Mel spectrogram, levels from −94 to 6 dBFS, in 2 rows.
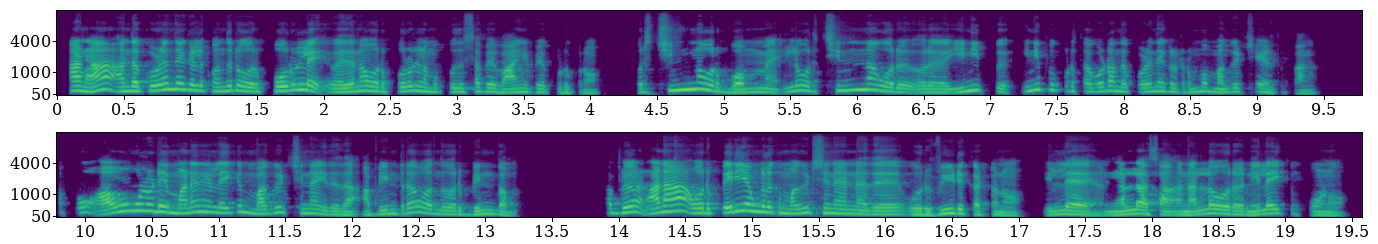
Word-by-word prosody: ஆனா, 210 - +5 0.2
அந்த 195 +1 +4
குழந்தைகளுக்கு 230 -4 +2
வந்துட்டு 205 +1 0
ஒரு 165 - -4
பொருள, 225 +5 +4 0.2
எதனா 170 +7 +2
ஒரு 170 - -4
பொருள் 200 +2 -1
நம்ம 165 -3 -4
புதிசா 160 +2 -4 0.2
வாங்கி 150 +2 -1
போய் 140 -1 -6
கொடுக்கிறோம். 120 -2 -10 0.3
ஒரு 155 - -7
சின்ன 240 +4 +3
ஒரு 180 - -2
பொம்மை, 145 +2 0
இல்ல 185 +6 -3
ஒரு 170 - -9
சின்ன 235 +4 +1
ஒரு 155 -3 -1
ஒரு 140 -1 -2 0.2
இனிப்பு 205 -7 -2 0.2
இனிப்பு 245 +2 -1
கொடுத்தா 185 -2 -8
கூட 185 - -1
அந்த 170 - -3
குழந்தைகள் 165 -4 -3
ரொம்ப 165 +6 -3
மகிழ்ச்சியா 160 +3 -5
எடுத்துப்பாங்க. 120 -4 -12 0.4
அப்போ 205 +1 -10 0.2
அவங்களுடைய 275 +3 +3
மனநிலைக்கு 230 +1 +1
மகிழ்ச்சினா 185 0 -3
இது 135 - -2
தான் 125 - -2
அப்படின்றத, 165 - -2
அந்த 160 - -4
ஒரு 135 - -4
பிம்பம், 140 -5 -1 0.7
அப்படியும் 220 +5 +1
ஆனா, 255 - +6 0.2
ஒரு 195 - +2
பெரியவங்களுக்கு 240 -2 +4
மகிழ்ச்சினா 195 0 -1
என்னது? 145 -3 0 0.2
"ஒரு 130 -1 +1
வீடு 180 +1 +3
கட்டணும், 120 -3 -4 0.2
இல்லை 145 +1 +4 0.3
நல்ல 160 +4 +4
ச - - -12 0.2
நல்ல 150 +7 +1
ஒரு 145 -4 +1
நிலைக்கு 175 +2 +1
போணும், 115 -3 -4
180 Hz, 180 wpm, -22 LUFS, 145-215 Hz, 0.7 s, ஆனா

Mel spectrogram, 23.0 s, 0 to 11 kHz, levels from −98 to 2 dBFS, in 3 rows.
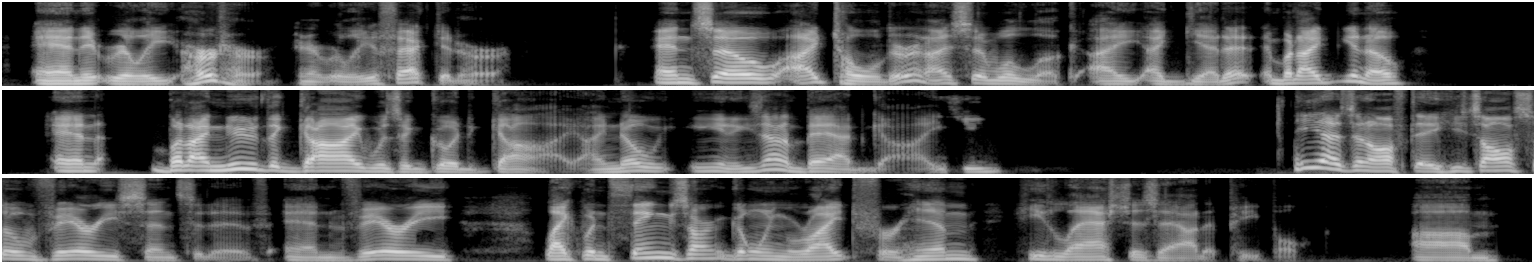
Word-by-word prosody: and 110 -1 +5
it 120 - +3
really 105 0 +2
hurt - - +5
her, - - -7
and 95 - -6
it 95 - -6
really 95 +3 -4
affected 110 - 0
her, - - -12 0.7
and 145 -1 +3
so, 155 +4 +6
I - - +3
told 105 - 0
her, - - +2
and - - -3
I 125 - 0
said, 120 0 -1
"Well, 115 -4 -1
look, - - -10
I 105 0 -3
I 105 - -1
get 95 0 -5
it," - - 0
and, 120 - -5
but 130 +2 +3
I, 135 - +7
you 210 0 0
know, 125 -7 +2 0.9
and, 140 -1 +2 0.3
but 170 +1 +4
I 165 - +8
knew 200 +7 +4
the 165 - +1
guy 145 +2 +6
was 125 -3 -3
a 115 - -2
good 105 -1 -4
guy, - - -5
I 100 - -7
know, 135 +6 -1
you 135 -1 -6
know, 110 - -5
he's 120 +2 -6
not 195 - +2
a - - 0
bad 120 0 -1
guy, - - -14
he 115 +1 -7 1.5
He 230 +6 -2
has 210 -9 +3
an 165 - +2
off 140 -1 +3
day, 120 - -1
he's 130 +4 -6
also 155 -2 +2
very 135 +2 0
sensitive 95 -10 -9
and 95 -3 -8
very 130 0 +1 0.4
like, 125 -1 +3
when 140 -4 0
things 180 +5 0
aren't 160 0 -2
going 135 -4 -3
right 115 +4 0
for 105 -1 -9
him, 125 +4 -4 0.2
he 130 - -7
lashes 115 -4 -3
out 85 -2 -7
at - - -19
people, - - -20 0.5
um, 95 -2 -5
120 Hz, 195 wpm, -23 LUFS, 105-140 Hz, 1.5 s, I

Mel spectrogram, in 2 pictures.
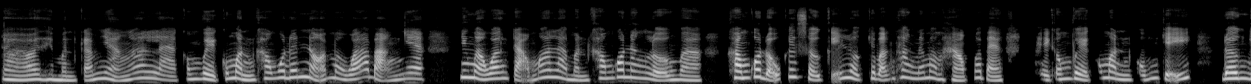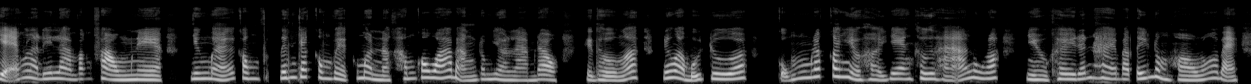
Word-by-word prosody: Trời 220 -4 +1
ơi, 225 +2 +2
thì 225 - +1
mình 200 -2 +1
cảm 195 +5 -1
nhận 215 -8 -1
á 280 +5 -1
là 230 -10 -2
công 245 +1 -3
việc 225 -7 +3
của 265 - -4
mình 240 -8 +3
không 280 +4 -2
có 320 - +3
đến 330 +3 +2
nỗi - - +1
mà 290 -4 -3
quá 250 +10 +2
bận 185 - 0
nha, 260 +1 0 0.4
nhưng 330 -1 +4
mà 295 -6 +6
quan 270 +5 +3
trọng 210 0 -1
á 330 - +2
là 305 -6 0
mình 200 -2 -1
không 285 +4 -2
có 340 - +7
năng 310 -4 -1
lượng 205 -1 +2
và 195 -3 +1 0.3
không 305 -2 +6
có 355 +2 +6
đủ - - +2
cái 350 -1 -2
sự 215 -5 +1
kỉ - - -5
luật 285 -7 +1
cho 280 - -1
bản 215 +7 -1
thân 310 -4 -2
để 275 - -2
mà 295 -1 -1
học 180 -3 0
á 310 - -2
bạn. 190 0 +1 0.4
Thì 215 - -1
công 240 +5 -1
việc 240 -7 +2
của 295 - -9
mình 230 -7 +1
cũng 225 +8 -5
chỉ 255 +3 +1 0.3
đơn 275 +1 +5
giản 270 - +3
là 300 -4 -1
đi 260 +2 -1
làm 260 -4 -1
văn 250 +1 -6
phòng 215 -4 +4
nè, 215 -2 +3 0.3
nhưng 265 +1 0
mà 250 - 0
cái 250 - -4
công 275 -2 -2
v - - -20
tính 295 +2 +1
chất 345 0 +1
công 295 -5 -2
việc 235 -7 -1
của 295 - -6
mình 265 -7 +1
nà 200 - 0
không 270 0 -5
có 315 - +4
quá 310 +1 +4
bận 190 - -2
trong 240 0 -3
giờ 215 -3 -1
làm 195 -1 -3
đâu, 220 -2 +1 0.3
thì 200 - -2
thường 190 -1 0
á 290 +5 +2 0.3
nếu 300 +2 +2
mà 275 - +3
buổi 200 +2 +1
trưa 250 -1 +3
á 285 - +2 0.3
cũng 255 - -3
rất 360 +1 0
có 380 - +5
nhiều 325 -12 +1
thời 210 -3 -3
gian 255 -1 -1
thư 255 -2 +2
thả 200 +1 -2
luôn 295 -2 -1
đó, 285 +2 +2 0.3
nhiều 215 -3 0
khi 245 +2 0
đến 260 +5 -2
2-3 255 -5 -2
tiếng 275 +6 +1
đồng 335 -10 +1
hồ 200 -2 0
luôn 230 +7 -2
á 295 - -3
bạn. 190 -8 -1
255 Hz, 265 wpm, -20 LUFS, 215-290 Hz, 0.4 s, có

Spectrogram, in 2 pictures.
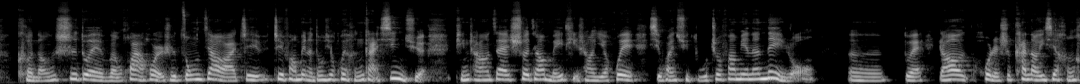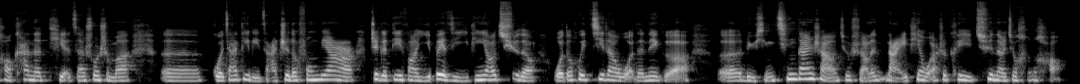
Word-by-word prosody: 可 190 - -2
能 170 +3 -3
是 245 +4 0
对 205 -6 +2
文 165 -1 -4
化 225 -1 -1
或 215 +1 0
者 - - 0
是 190 +2 -1
宗 220 +4 +1
教 235 -1 0
啊， 170 -2 -1
这 190 +3 0
这 235 - +2
方 230 -1 0
面 225 +1 +2
的 190 - -1
东 205 +2 +1
西 215 - +2
会 235 +2 0
很 210 -2 -3
感 230 0 -1
兴 275 -3 +5
趣， - - -3 0.3
平 210 -2 0
常 205 -2 -2
在 220 0 +1
社 225 +2 +1
交 230 0 0
媒 195 -2 0
体 205 - -6
上 185 -2 -3
也 175 0 -2
会 200 +1 +1
喜 190 - 0
欢 190 +1 -2
去 200 +2 -3
读 190 -4 -6
这 230 - -1
方 240 +1 0
面 235 0 +4
的 240 - +2
内 270 +2 +6
容， - - -6 0.3
嗯， 180 0 -5
对。 185 -1 -2
然 200 - 0
后 220 0 +4
或 235 - -2
者 185 - -1
是 195 +4 -5
看 210 +3 0
到 215 - +1
一 205 - +2
些 230 +3 +1
很 200 -3 -3
好 200 -2 -3
看 215 +5 -4
的 190 - 0
帖 190 -2 -4
子， 180 +1 -4
说 205 +2 0
什 200 -2 -1
么， 175 +1 -2 0.3
呃， 170 0 -5
国 180 - +2
家 210 +4 0
地 230 0 0
理 160 - -2
杂 160 - -7
志 210 - +3
的 185 - +3
封 210 +2 +3
面 220 0 +4
儿， 180 -4 0
这 240 - +3
个 200 - +3
地 210 +1 +1
方 190 -3 -2
一 180 - 0
辈 230 +2 +9
子 185 -2 -3
一 165 - -6
定 205 +5 +3
要 210 0 +3
去 220 +1 0
的， 165 -4 +1 0.2
我 170 - +4
都 195 - 0
会 215 +1 +3
记 215 +3 +1
到 210 -3 +1
我 180 - 0
的 170 - -3
那 190 +1 +1
个， 185 - -1 0.3
呃， 170 +1 -2
旅 180 -2 -1
行 175 +3 -3
清 245 +5 +5
单 250 +1 +5
上， 240 -7 -1
就 195 +1 -2
想 195 - -4
着 175 - -2
哪 195 - +1
一 - - 0
天 190 +5 0
我 - - -1
要 - - -2
是 210 - -1
可 215 +1 -3
以 195 -4 +2
去 230 +4 +2
那 200 - +4
儿 180 - 0
就 190 - -1
很 185 +1 -8
好。 190 - -9
200 Hz, 330 characters per minute, -20 LUFS, 180-220 Hz, 0.3 s, 辈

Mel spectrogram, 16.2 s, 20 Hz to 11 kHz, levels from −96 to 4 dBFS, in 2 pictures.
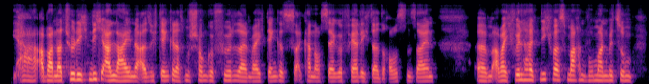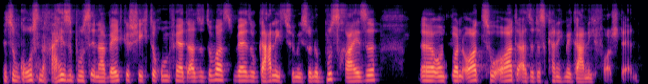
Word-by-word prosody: ja - - -3
aber 175 -2 +7
natürlich 210 +4 +4
nicht 225 -2 +3
alleine, 170 -1 +5
also, 160 - +1
ich - - -12
denke, 175 +1 +1
das 170 0 0
muss 185 - -7
schon 180 -1 -3
geführt 180 +1 -4
sein, 160 -3 +2
weil 155 0 +1
ich 150 - -18
denke, 170 +1 -3
es 160 - -6
kann 170 -2 -2
auch 155 - -6
sehr 155 -1 -1
gefährlich 160 0 -2
da 145 - 0
draußen 145 +5 -8
sein. 160 +1 -1 0.5
Ähm, 165 0 +1
aber 180 - +5
ich 175 - -4
will 200 0 +3
halt 195 -1 +2
nicht 220 +1 -5
was 200 -1 +3
machen, 190 -1 +1
wo 180 - -8
man 180 0 +1
mit 185 -1 -4
so 180 - -2
'n 175 -1 -6 0.2
mit 165 - -9
so 190 - -1
'n - - -8
großen 175 +4 -2
Reisebus 185 -3 -2
in - - -2
der 155 -1 0
Weltgeschichte 170 +1 -1
herumfährt. 175 -1 -1
Also, 160 +1 0
so 185 - -7
was 195 -2 +1
wär 175 0 +3
so 165 -1 -6
gar 160 +2 +4
nichts 175 -2 -3
für 155 - -10
mich, 155 -1 -4
so 160 - -3
'ne 160 0 -3
Busreise, 165 -2 0 0.5
äh, 175 0 +4
und 165 -1 0
von 175 -1 +2
Ort 190 - +3
zu 180 - -3
Ort. 180 +2 +2
Also, - - -2
das 160 - -6
kann 165 - -6
ich 155 - -10
mir 155 -2 -5
gar 130 - +2
nicht 135 -1 -9
vorstellen. - - -11
170 Hz, 265 wpm, -24 LUFS, 160-185 Hz, 0.5 s, aber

